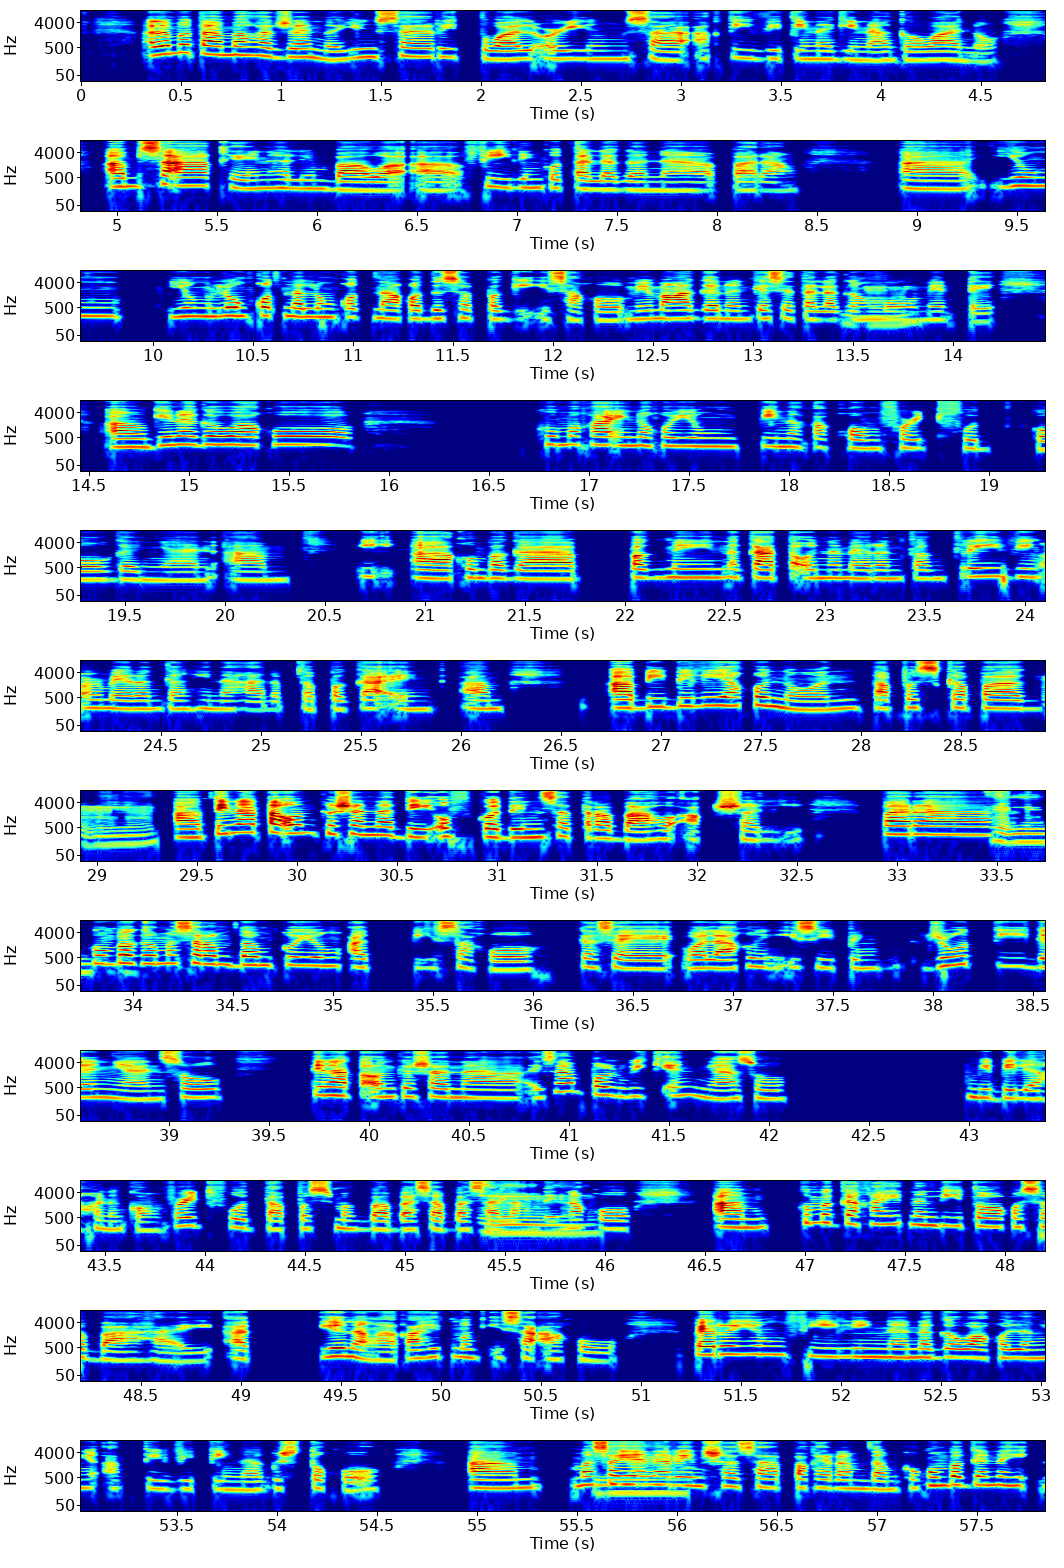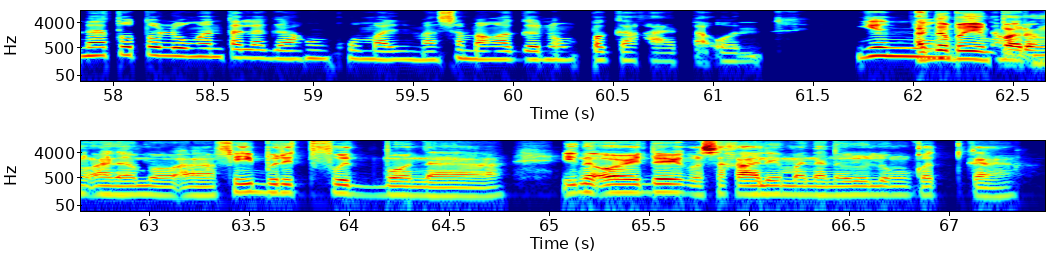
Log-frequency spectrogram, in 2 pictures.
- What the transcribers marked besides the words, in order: tapping; sniff; alarm; other noise; dog barking
- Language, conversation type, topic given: Filipino, podcast, Ano ang simpleng ginagawa mo para hindi maramdaman ang pag-iisa?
